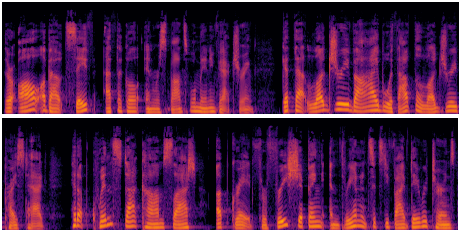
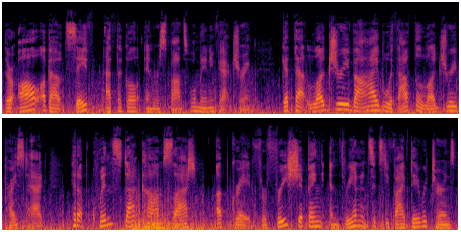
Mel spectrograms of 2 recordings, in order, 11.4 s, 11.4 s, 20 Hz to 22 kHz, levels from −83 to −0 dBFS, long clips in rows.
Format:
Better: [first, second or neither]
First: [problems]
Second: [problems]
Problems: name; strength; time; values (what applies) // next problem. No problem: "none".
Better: first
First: none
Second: wind noise on the microphone; occasional gusts; 15 dB below the speech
